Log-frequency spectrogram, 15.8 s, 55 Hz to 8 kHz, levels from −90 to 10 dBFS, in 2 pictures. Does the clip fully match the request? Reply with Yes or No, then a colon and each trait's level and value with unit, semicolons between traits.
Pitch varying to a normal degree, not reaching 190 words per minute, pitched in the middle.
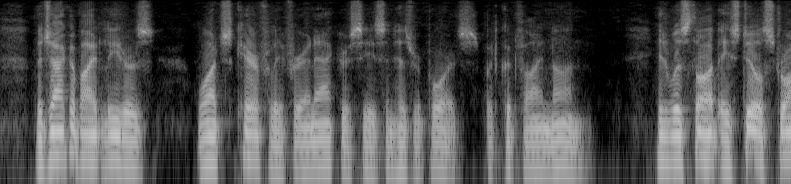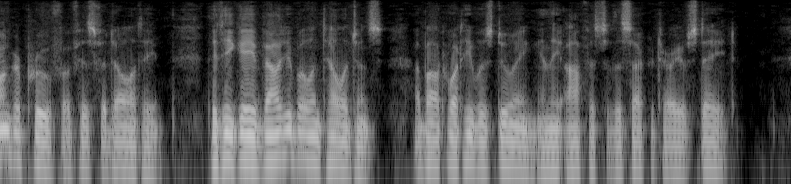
No: average, 4.1 semitones; average, 155 wpm; very low, 90 Hz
